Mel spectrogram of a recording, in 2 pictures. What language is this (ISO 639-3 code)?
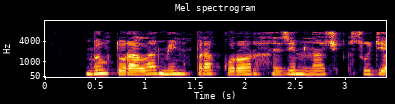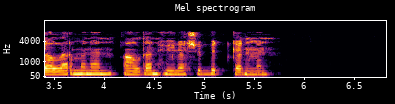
bak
